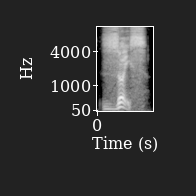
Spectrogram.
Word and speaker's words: Seuss: middle name was seuss his family was from germany and they pronounced it zoice he was an indifferent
